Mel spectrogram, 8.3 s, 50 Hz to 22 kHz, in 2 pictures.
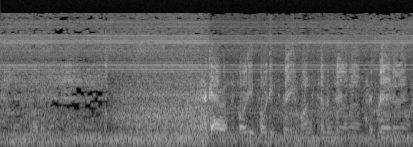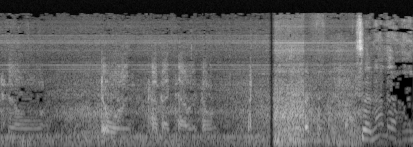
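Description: A Frontier airliner, flight 9280 inbound from Philadelphia, arrives on a snowy day with a low jet rumble running steadily beneath continuous nearby talk.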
